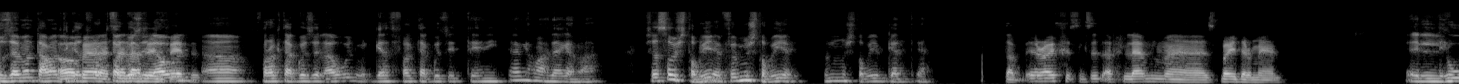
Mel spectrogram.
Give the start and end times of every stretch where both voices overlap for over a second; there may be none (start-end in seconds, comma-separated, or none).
0.6-2.1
